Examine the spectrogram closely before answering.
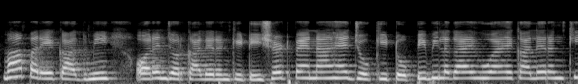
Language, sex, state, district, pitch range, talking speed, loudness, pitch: Hindi, female, Uttar Pradesh, Lalitpur, 250-290 Hz, 230 wpm, -13 LUFS, 275 Hz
